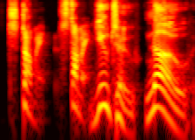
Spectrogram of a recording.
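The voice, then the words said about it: Loud commanding shout. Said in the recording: “in your biggest voice”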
